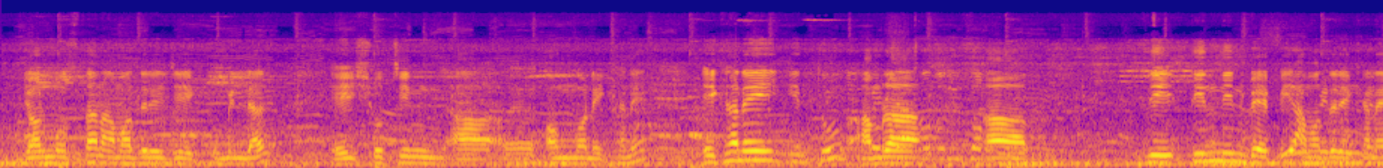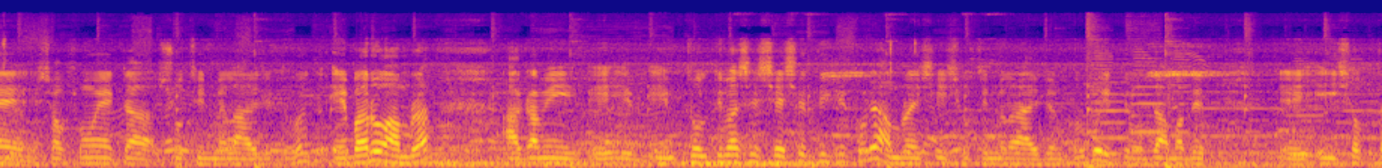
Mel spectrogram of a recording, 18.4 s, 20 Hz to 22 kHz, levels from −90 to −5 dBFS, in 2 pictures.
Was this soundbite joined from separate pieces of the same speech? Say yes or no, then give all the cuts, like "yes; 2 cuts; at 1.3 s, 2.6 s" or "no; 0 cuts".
no; 0 cuts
